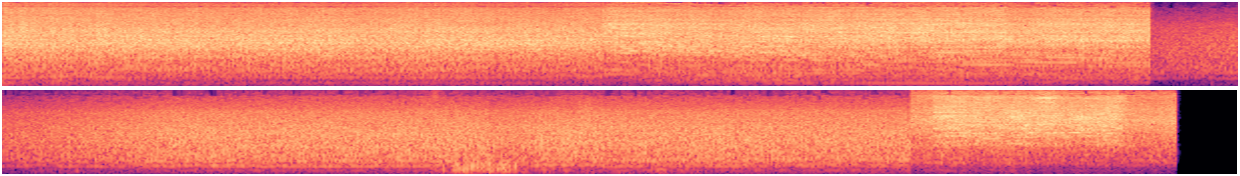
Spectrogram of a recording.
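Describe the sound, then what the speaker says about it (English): A jigsaw and then an angle grinder cut through an aluminum window panel on a Vanagon, making a loud, continuous harsh buzzing and grinding that runs almost the whole time with brief shifts in pitch. "I was using the jigsaw first, but it wasn't cutting it, literally. So I had to switch to the grinder"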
